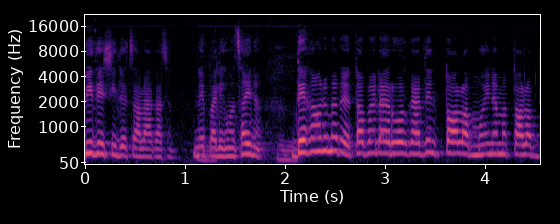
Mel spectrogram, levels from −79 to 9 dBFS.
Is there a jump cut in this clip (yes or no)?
no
